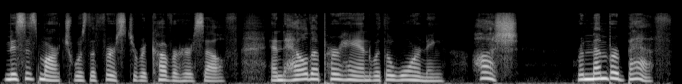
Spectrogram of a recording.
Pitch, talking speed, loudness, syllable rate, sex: 205 Hz, 165 wpm, -18 LUFS, 4.5 syllables/s, female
